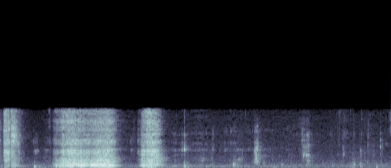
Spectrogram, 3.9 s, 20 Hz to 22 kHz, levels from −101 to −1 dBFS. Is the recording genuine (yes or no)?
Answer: yes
